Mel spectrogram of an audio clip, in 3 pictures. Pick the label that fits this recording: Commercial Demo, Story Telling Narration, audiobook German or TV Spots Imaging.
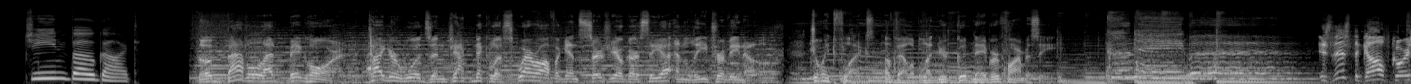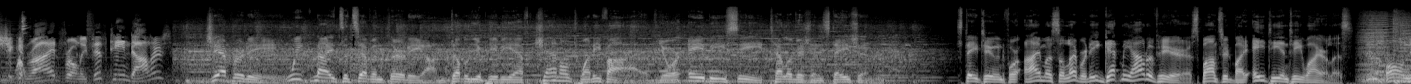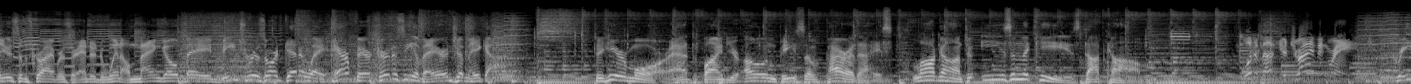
TV Spots Imaging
